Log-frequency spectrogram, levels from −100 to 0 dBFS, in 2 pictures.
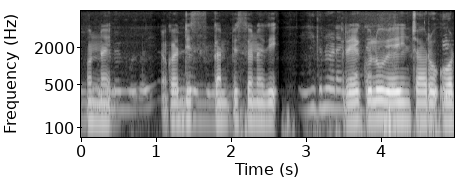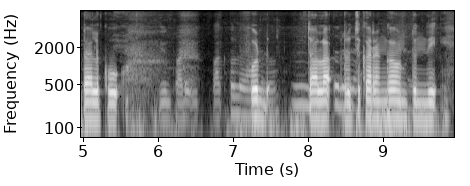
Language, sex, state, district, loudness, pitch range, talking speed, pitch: Telugu, male, Andhra Pradesh, Sri Satya Sai, -18 LUFS, 125-140 Hz, 70 wpm, 130 Hz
